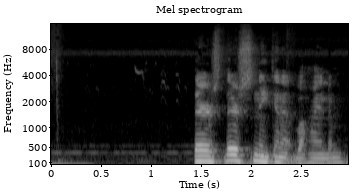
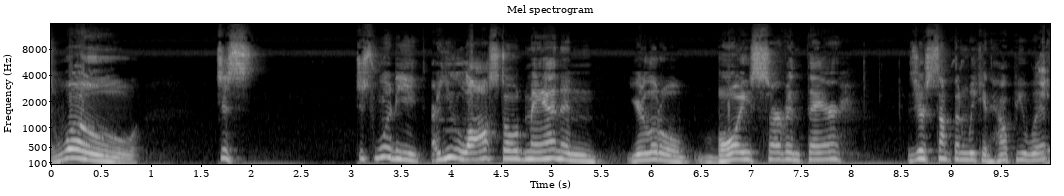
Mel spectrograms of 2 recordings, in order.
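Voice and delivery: guard voice; 4 semitones higher, 3 dB louder than usual. Acted. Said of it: "One of them steps forward and says".

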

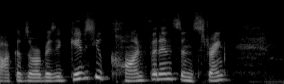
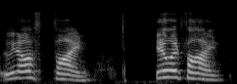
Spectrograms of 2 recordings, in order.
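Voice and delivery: exasperated giving up; 4 semitones higher, 5 dB louder than usual. Retold or imitated. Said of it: "we go into the pa-, parental".

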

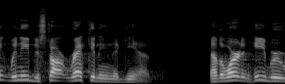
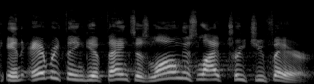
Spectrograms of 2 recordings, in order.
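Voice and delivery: mock misquote; 8 semitones higher, 4 dB louder than usual. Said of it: "what Paul doesn't say".

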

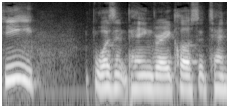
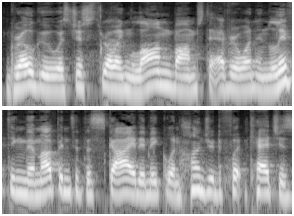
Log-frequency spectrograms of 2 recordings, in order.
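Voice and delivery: plain reading voice

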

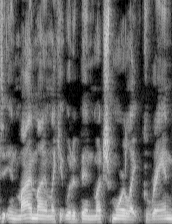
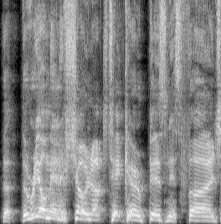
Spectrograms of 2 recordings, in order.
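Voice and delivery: loud, high, cocky put-down; swaggering attitude; 8 semitones higher, 7 dB louder than usual. Acted. Acting out a man taking charge over Fudge, loud swagger. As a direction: throw it in Fudge's face at full volume. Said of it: "that's the attitude that he takes on".

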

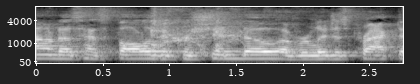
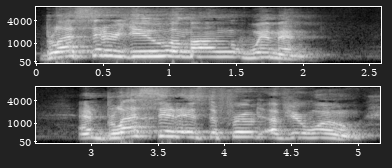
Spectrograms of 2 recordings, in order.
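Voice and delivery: loud cry; 6 semitones higher, 4 dB louder than usual. A narrator's reading. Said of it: "exclaimed with a loud cry".

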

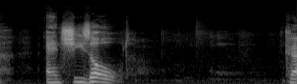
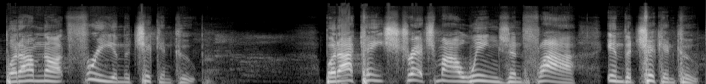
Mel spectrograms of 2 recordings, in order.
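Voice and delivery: building sermon; 12 dB louder than usual. Acted. Preaching builds.

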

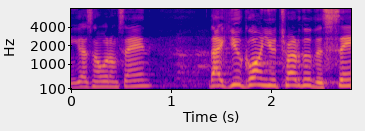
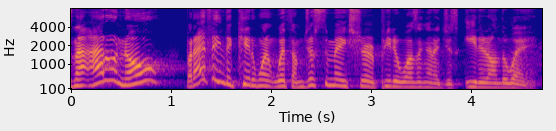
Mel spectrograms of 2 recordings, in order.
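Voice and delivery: ordinary talk

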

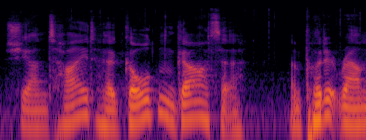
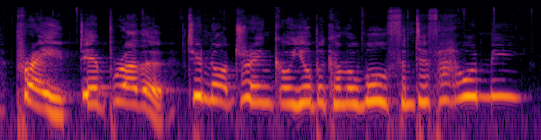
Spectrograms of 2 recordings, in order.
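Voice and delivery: high, louder pleading sister voice; 5 dB louder than usual. A narrator's reading. Sister crying out to her brother, high and pleading. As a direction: cry out to stop him. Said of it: "The sister cried out".

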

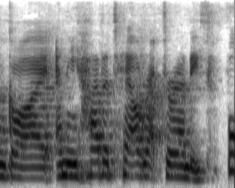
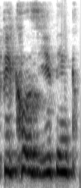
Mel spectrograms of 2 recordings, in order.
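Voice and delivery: usual speaking voice

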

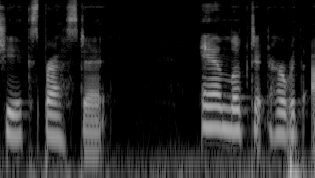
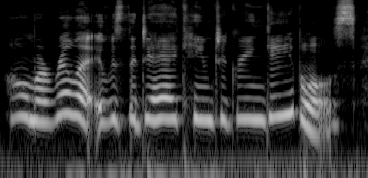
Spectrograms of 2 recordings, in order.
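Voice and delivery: put-on higher, heartfelt girlish exclamation; excited reveal; 8 semitones higher than usual. A narrator's reading. Anne tells Marilla of her anniversary, excitedly. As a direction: gush it in a raised voice.

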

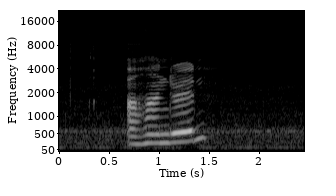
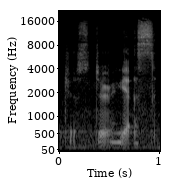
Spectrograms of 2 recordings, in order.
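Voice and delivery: whisper; 13 dB quieter, slower than usual. Real, not acted. Aside confirming the name.

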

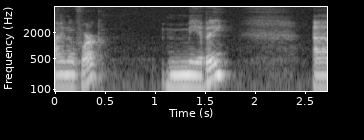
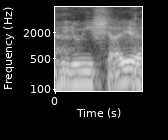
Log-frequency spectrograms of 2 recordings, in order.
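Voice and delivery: put-on quick playful Scottish accent; 2 semitones higher, 4 dB louder, slower than usual. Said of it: "The accent would have been".

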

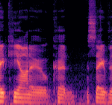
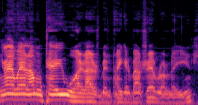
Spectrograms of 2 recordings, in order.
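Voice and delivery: put-on Southern accent. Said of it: "Southern accent segment".

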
